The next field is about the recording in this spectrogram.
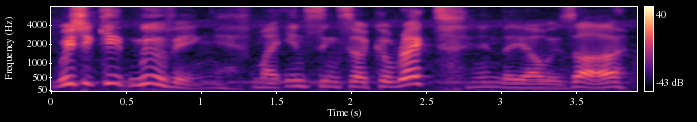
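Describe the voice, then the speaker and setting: Man playing a pompous, lively high-pitched space major. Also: moderate pace, slight background noise. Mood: smug, boastful. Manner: pompous, theatrical. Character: pompous, boastful military tracker, a major hunting fugitives. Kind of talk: comic sci-fi audio drama.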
